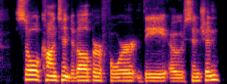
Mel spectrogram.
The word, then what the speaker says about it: OSINTION: Beyond that, I am the founder, principal instructor, and sole content developer for the OSINTION, spelled the OSINT ion, pronounced like Ascension.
